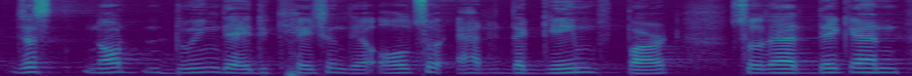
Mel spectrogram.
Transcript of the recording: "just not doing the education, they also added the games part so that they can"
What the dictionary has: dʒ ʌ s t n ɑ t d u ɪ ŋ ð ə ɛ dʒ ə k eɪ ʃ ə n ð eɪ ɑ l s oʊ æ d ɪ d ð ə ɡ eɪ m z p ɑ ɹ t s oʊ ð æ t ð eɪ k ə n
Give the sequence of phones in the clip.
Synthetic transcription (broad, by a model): dʒ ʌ s t n ɑ t d u ɪ ŋ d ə ɛ dʒ ə k eɪ ʃ ə n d eɪ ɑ l s oʊ æ d ɪ d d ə ɡ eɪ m p ɑ ɹ t s oʊ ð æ t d eɪ k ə n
